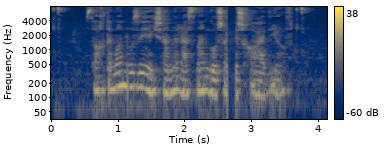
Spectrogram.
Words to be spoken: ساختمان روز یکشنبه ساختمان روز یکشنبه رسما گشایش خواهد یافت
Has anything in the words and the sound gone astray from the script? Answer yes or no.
yes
